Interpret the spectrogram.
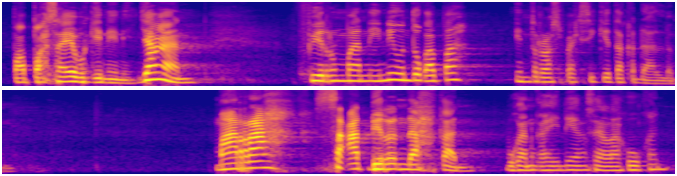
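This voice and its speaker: Man, pastor, high voice, lively sermon, long church reverb. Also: normal speed, pauses often. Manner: animated, acts out family dialogue, addresses congregation as Saudara. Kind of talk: sermon with storytelling. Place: church auditorium. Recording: reverberant hall.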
